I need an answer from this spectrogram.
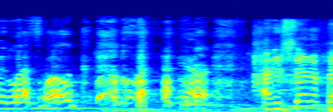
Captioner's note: laughing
